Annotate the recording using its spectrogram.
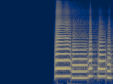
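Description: Instrumental music starting about a second in: a horn plays a phrase of several quick notes, with nothing else under it.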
